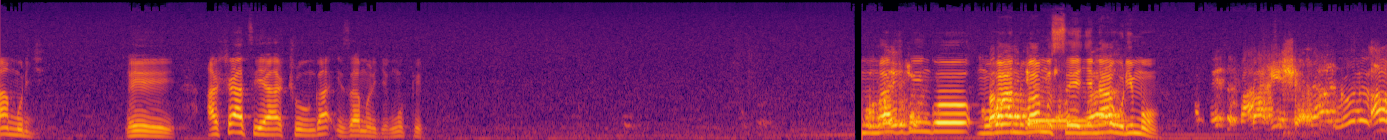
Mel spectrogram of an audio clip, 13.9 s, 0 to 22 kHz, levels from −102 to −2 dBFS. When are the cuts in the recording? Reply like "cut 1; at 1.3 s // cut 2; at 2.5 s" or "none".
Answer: cut 1; at 8.6 s

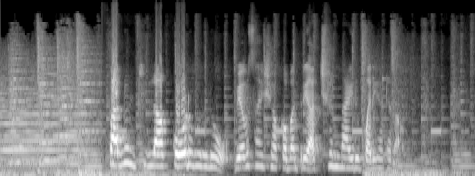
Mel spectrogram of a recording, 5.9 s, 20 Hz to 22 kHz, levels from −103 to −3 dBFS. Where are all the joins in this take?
none

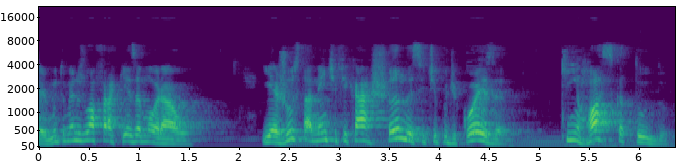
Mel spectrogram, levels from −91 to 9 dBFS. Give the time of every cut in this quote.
none

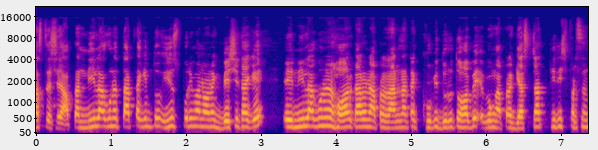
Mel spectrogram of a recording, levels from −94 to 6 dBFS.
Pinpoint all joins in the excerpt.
none

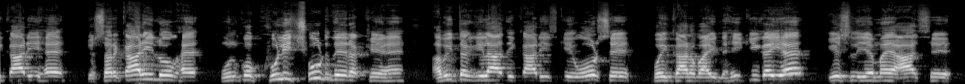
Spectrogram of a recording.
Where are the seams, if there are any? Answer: none

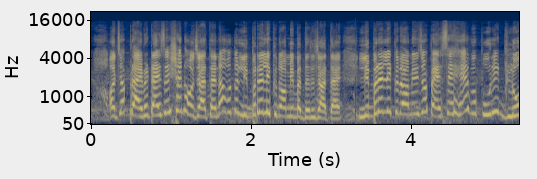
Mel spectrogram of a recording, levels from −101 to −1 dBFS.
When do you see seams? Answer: none

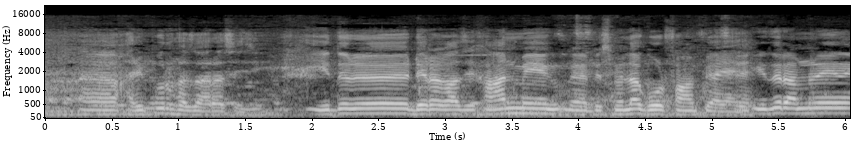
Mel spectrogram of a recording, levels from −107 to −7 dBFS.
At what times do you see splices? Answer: cut 1; at 1.8 s // cut 2; at 5.2 s

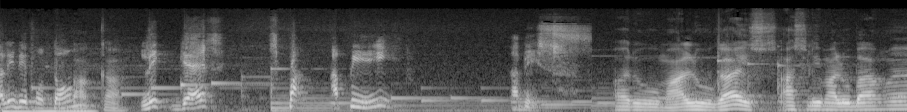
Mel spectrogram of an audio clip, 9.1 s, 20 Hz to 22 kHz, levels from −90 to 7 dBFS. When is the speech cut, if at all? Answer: cut 1; at 5.9 s

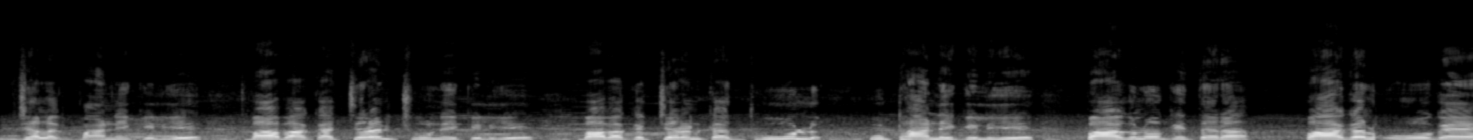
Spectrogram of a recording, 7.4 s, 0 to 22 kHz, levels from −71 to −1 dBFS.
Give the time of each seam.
none

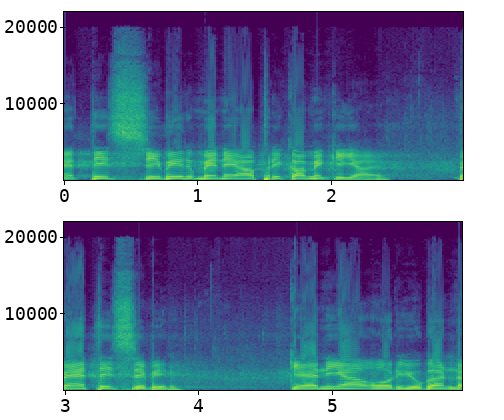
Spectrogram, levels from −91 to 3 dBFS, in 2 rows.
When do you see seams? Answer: none

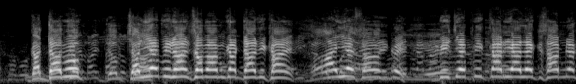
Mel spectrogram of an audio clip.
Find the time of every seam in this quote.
none

